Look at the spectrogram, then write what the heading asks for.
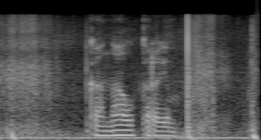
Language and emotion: Russian, neutral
